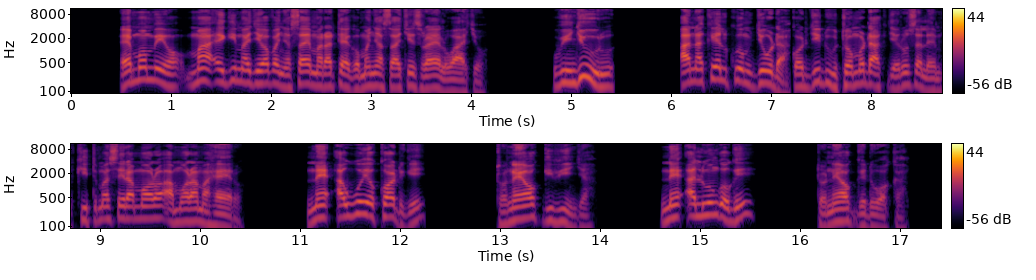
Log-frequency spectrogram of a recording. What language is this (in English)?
Luo (Kenya and Tanzania)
